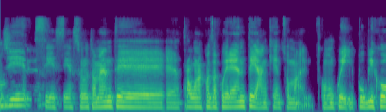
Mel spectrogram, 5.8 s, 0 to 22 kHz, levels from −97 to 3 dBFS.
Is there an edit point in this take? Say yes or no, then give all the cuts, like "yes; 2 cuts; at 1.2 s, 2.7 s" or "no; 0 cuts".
no; 0 cuts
